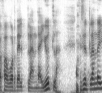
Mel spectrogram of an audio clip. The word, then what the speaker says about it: Ayutla: En Ayutu. En Ayutla. Exacto. Por eso fue el plan deut. Plan de dónde? Ayutla. Ah, pues bueno, estamos en Tuvo que oír eh ah, perdón. Entonces se pronuncia el plan de Ayutla eh para derrocar a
